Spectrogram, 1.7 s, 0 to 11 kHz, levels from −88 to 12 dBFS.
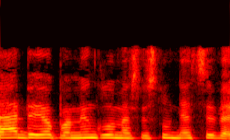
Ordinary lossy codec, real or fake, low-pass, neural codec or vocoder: MP3, 48 kbps; real; 7.2 kHz; none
